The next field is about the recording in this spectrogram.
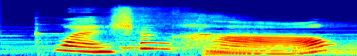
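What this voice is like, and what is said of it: Child-like voice. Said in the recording (Chinese): “用小孩的声音说”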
